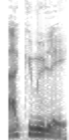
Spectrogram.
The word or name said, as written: accumuler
